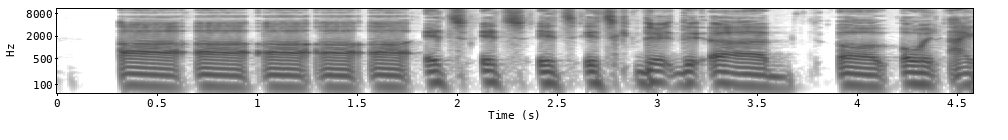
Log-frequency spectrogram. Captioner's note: stammering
